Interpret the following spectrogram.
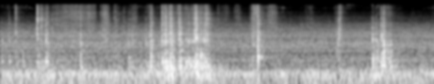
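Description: A spatula clicking and scraping against a marble-coated frying pan as a pancake is flipped, with a cluster of clatter a couple of seconds in and single sharp taps later. A steady low hum runs underneath.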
